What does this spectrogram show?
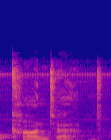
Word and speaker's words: contact: Usually when we have nouns, the stress is on that first syllable, but in this case, it's physical contact. So that's a word stress issue.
